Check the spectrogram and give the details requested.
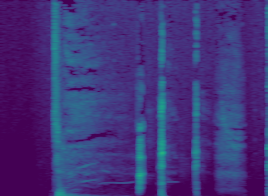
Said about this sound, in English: Oh my God. I shouldn't be coughing from laughing.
